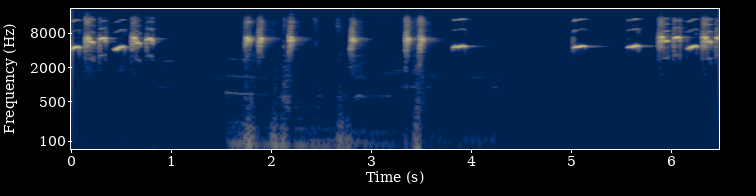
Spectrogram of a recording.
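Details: Lively crimson sunbird (sogon) song, used to train caged birds to sing. Clusters of high, piercing chirps alternate with gaps, and soft low knocks and rustling sit between the bursts.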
